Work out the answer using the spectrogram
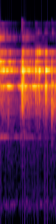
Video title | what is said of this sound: Teardown of expensive DLP TV. | I know this is metal because that is sounds like metal but it's very lightweight cast metal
